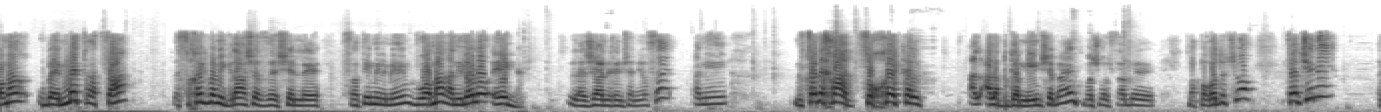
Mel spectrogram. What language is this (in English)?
Hebrew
